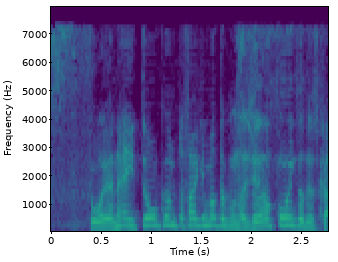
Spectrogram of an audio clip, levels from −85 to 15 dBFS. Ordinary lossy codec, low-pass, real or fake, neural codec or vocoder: none; none; fake; codec, 16 kHz, 1.1 kbps, Voila-Tokenizer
